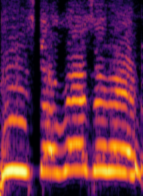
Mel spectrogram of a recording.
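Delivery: very high, full-throated scream at top of lungs. Retelling a neighbor's words to armed police: imitating a scream at full volume. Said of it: "I scream at the top of my lungs".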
